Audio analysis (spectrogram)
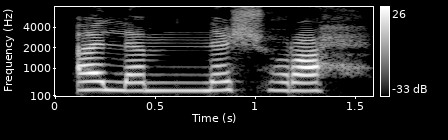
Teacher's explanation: کلمت نشرح میں یہاں حرف الشین ہے. شین کی ادائیگی زبان اور اوپر کے تالوں کے درمیان سے ہے، لہذا ہم اسے وہیں سے ادا کریں گے اور اسے جزم سے پڑھیں گے کیونکہ اس پہ جزم ہے. · آخری میں ہا ہے، اس کی ادائیگی حلق کے درمیان والے حصے سے ہے، لہذا ہم اسے وہیں سے پڑھیں گے اور جزم کو بھی ظاہر کریں گے. · یہاں را ہے اور اس پہ زبر ہے، تو یہاں را کا حکم ہوا تفخیم، لہذا ہم اسے بھاری آواز میں پڑھیں گے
